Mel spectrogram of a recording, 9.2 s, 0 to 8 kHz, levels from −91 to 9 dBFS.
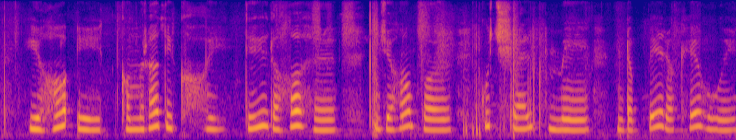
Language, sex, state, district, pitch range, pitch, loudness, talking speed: Hindi, female, Himachal Pradesh, Shimla, 225-275 Hz, 240 Hz, -19 LUFS, 100 wpm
